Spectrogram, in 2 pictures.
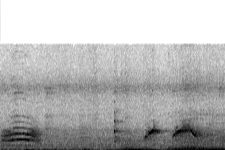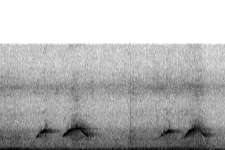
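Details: Male cockatiel kept as a pet whistles paired arched notes, a short one followed by a longer swooping one, repeated roughly every one and a half seconds over low traffic-like rumble.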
